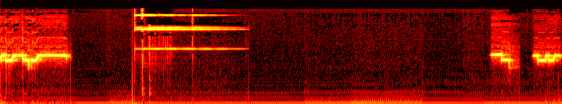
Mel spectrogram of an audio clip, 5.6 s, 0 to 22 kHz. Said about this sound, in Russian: Искусственный соловей пел 33 раза одну и ту же мелодию без устали. Мог петь и больше, и почти так же, как настоящий соловей.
